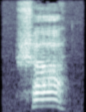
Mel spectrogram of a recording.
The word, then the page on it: ʃaa: Xyzyl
